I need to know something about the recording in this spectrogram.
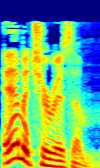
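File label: "amateurism", English, British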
